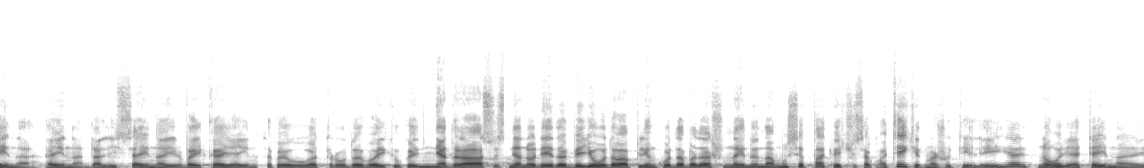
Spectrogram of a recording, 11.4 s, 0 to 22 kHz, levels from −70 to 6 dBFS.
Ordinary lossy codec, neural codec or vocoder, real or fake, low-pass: Opus, 24 kbps; autoencoder, 48 kHz, 128 numbers a frame, DAC-VAE, trained on Japanese speech; fake; 14.4 kHz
